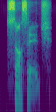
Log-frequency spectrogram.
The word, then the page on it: sausage: British English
